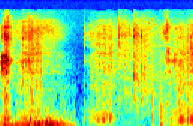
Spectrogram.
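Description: Crunchy Ciki Super King snack chewed up close, with dense crackling bites and crunches in a short burst, with no talk.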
